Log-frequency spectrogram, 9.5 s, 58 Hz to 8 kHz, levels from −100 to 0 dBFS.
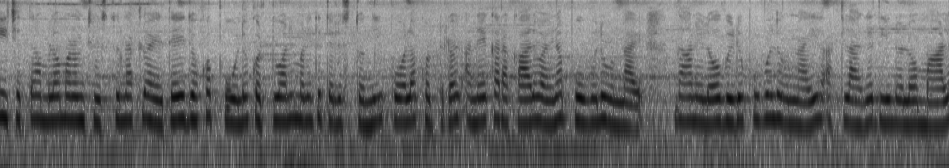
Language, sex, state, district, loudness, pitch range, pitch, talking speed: Telugu, female, Andhra Pradesh, Krishna, -14 LUFS, 220-235 Hz, 225 Hz, 150 wpm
